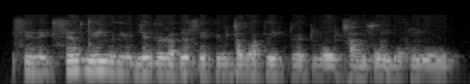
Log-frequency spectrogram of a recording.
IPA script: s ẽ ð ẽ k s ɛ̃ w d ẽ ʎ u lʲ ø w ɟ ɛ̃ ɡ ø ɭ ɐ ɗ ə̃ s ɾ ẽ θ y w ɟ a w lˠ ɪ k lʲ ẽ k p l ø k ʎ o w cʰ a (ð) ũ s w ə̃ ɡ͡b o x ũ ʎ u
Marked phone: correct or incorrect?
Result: correct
